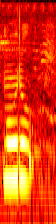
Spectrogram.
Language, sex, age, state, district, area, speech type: Kannada, female, 30-45, Karnataka, Bangalore Urban, rural, read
